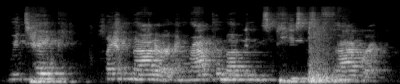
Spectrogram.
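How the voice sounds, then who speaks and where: A woman speaks with a Texas accent at a fairly slow pace. Her voice sits fairly high. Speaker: church director of faith development. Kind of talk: children's message in church service. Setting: church service, also streamed online.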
